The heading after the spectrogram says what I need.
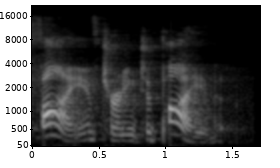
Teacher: Closing the lips entirely is pretty easy, too, so your [f]s and [v]s will turn into bilabials · the voiceless f stays voiceless in p, but the voiced v becomes a voiced b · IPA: [fajv] turning to [pajb]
